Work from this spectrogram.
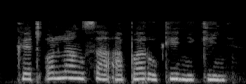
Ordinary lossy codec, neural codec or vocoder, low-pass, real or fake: AAC, 24 kbps; vocoder, 48 kHz, 128 mel bands, Vocos; 19.8 kHz; fake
